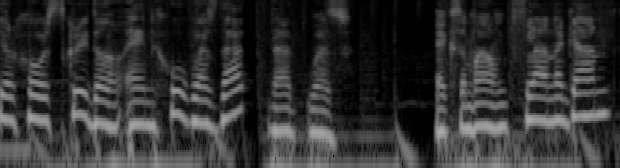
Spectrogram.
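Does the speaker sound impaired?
No.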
